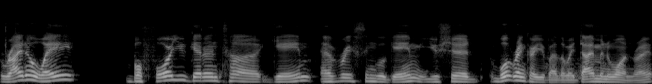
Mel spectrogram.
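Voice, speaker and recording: This man has an unremarkable speaking voice, with medium pitch, a moderate pace and lively intonation. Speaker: video game coach. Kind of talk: tutorial.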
